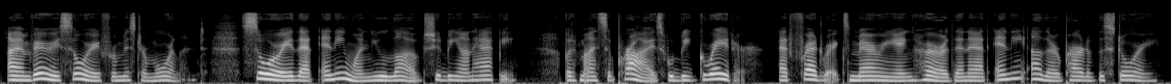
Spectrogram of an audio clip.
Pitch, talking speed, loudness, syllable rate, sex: 195 Hz, 165 wpm, -18 LUFS, 4.8 syllables/s, female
